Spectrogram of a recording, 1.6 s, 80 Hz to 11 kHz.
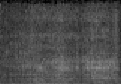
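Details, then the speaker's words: Ford F-250 diesel work truck, about 200,000 miles, possibly sat unused so engine may have been dry: steady low run with a dense rattling clatter that returns when revved after a restart; lower-end rattle, cause unconfirmed. "That's something in the lower end making a nice little rattling noise."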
